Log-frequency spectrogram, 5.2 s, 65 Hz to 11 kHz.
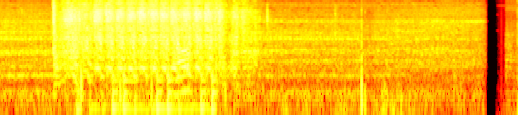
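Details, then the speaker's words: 2010 Kia Rio manual, unused over two months, new battery, fuel hose dry and rusty: starter cranks evenly and quickly about two seconds but never catches; no fuel delivery, fuel pump relay swapped, fuel pump suspected faulty. "Mga sir dahil walang gasolinang lumalabas pinagpalit muna natin ng relay ng fuel pump"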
